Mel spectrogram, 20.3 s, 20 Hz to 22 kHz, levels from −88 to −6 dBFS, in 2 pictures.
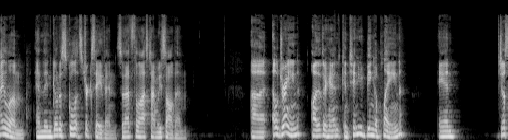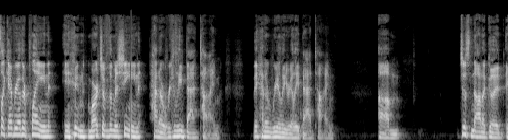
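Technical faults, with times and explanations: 0.63–0.67, 2.67, 4.68, 6.70, 8.70–8.74, 10.76, 12.76–12.79 and 14.79–14.81 s: gap between stream segments. Hard-edged silences of 7 to 42 ms interrupt the speech about every 2 s. The first falls just before "and then go to". Adjacent segment timestamps leave small holes that the player fills with silence, so no audio is lost.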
